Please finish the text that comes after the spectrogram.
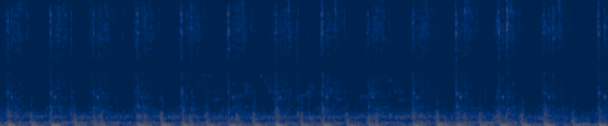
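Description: A sewing machine stitches a fabric side seam on homemade underwear. Its needle chatters in a fast, even mechanical rhythm, close and continuous, with no talking.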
